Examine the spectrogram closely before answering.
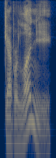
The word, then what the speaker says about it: gaberlunzie: is a gaberlunzie, spelled Gaberlunzie. But again, that Z was substituted for the older letter yogh, and the word is still pronounced as Gaberlunye in some older Scots dialects.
